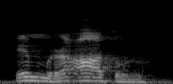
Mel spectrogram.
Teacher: So you have to pronounce ra and hamza separately.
